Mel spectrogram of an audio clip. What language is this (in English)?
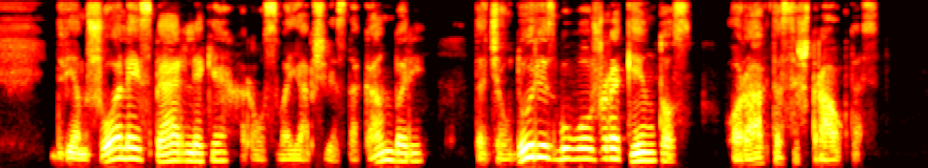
Lithuanian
